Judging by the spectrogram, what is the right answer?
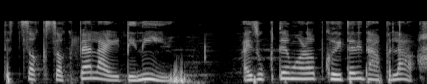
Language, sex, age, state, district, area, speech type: Goan Konkani, female, 18-30, Goa, Canacona, rural, spontaneous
